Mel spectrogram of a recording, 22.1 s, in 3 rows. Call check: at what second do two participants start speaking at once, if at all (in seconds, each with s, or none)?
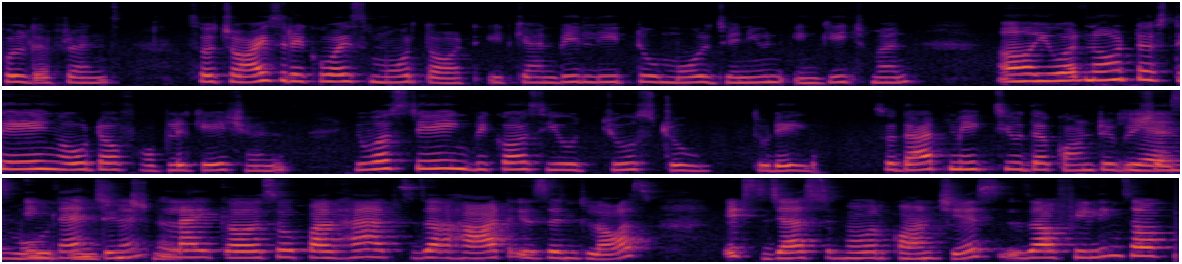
14.3 s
